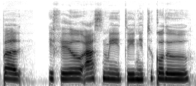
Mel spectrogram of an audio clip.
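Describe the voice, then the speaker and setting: Clean, studio-quality audio with no echo captures a woman's medium-pitched voice, level in tone and moderate in pace. She's an animator in her thirties guesting on a podcast, giggly and informal as she explains things in casual interview chat. The setting is a small indoor podcast studio with a close studio mic on a stand.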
